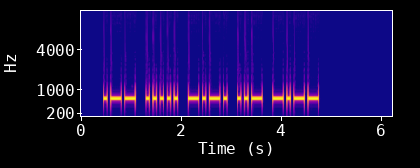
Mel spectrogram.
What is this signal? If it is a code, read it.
Morse code, heard as a keyed tone, about 17 wpm, 700 Hz. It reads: W5CUY
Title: USA Call Signs - 5 Characters - Repeated 2x - 17wpm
